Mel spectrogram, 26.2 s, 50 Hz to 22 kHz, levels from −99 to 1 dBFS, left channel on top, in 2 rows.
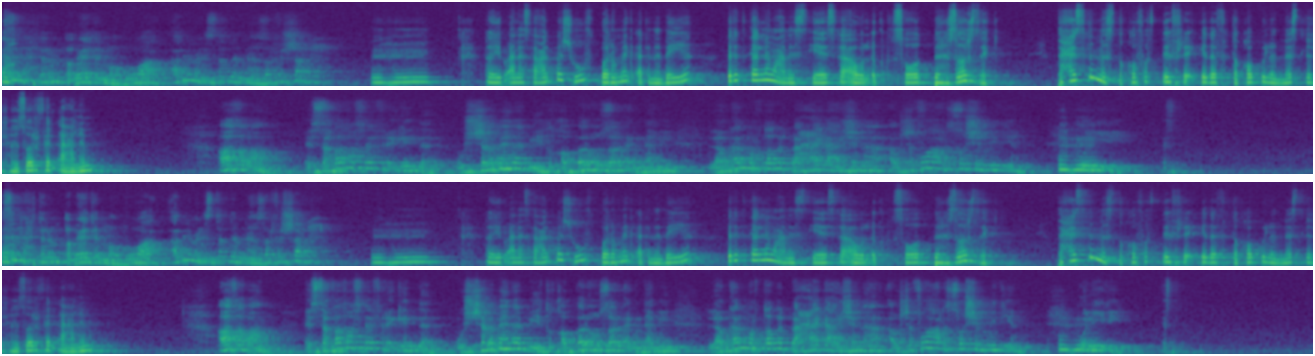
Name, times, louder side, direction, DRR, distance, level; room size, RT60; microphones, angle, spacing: voice 1, 0.0-3.2 15.0-15.8 16.1-23.3 23.6-24.3 24.7-24.8, right 1 dB, 85° right, 3 dB, 2.1 m, -39 dB
voice 2, 3.7-4.3 4.6-6.9 7.3-9.9 10.6-12.2 12.4-14.0 23.7-24.1, left 3 dB, 30° left, 16 dB, 0.3 m, -31 dB
15.0 x 7.0 x 6.0 m, 0.92 s
head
